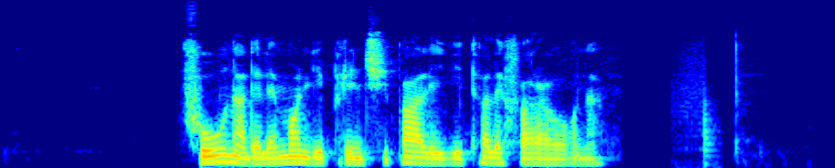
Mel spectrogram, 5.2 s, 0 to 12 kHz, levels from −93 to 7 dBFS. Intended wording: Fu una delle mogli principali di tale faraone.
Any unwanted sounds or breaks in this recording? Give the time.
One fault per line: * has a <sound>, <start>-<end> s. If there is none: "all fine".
* has a thud, 4.2-4.5 s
